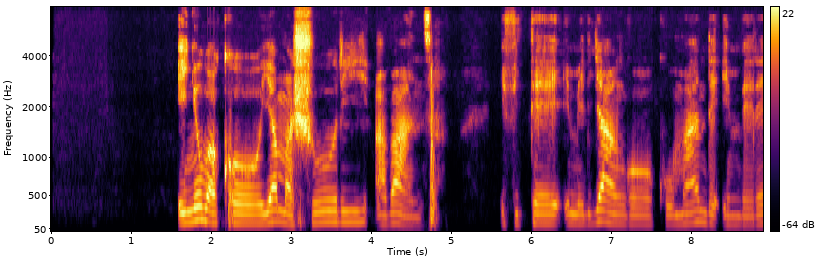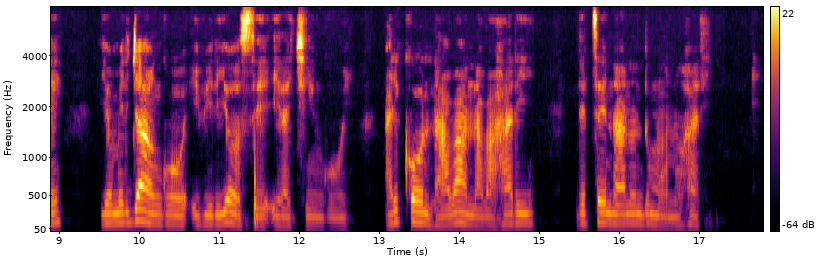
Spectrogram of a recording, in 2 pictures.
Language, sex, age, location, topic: Kinyarwanda, female, 25-35, Nyagatare, education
